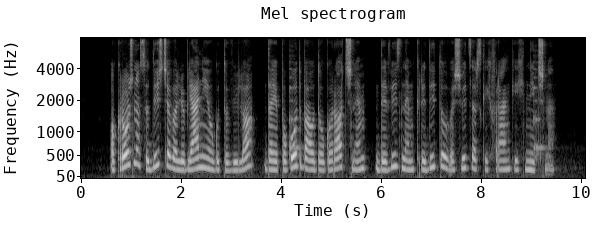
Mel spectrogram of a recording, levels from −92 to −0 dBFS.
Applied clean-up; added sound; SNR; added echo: neural separator model SepFormer DNS4.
